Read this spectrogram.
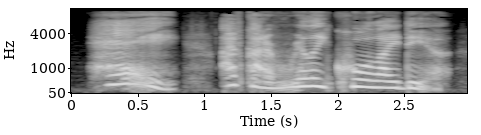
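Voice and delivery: put-on high eager girl voice; Annie with an idea. A narrator's reading. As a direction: pitch up like a girl with a plan. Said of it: "said Annie".

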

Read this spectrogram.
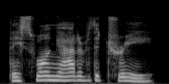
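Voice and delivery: plain reading voice

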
